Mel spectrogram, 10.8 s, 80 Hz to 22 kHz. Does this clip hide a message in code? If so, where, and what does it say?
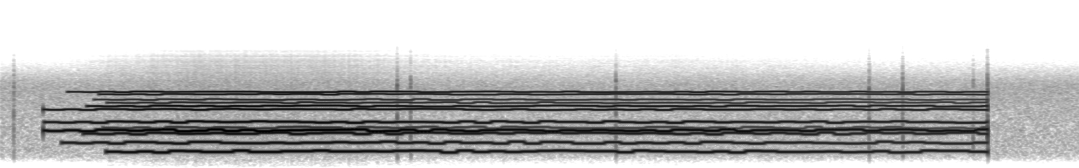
Yes: FT8 (several signals at once) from 0.4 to 9.9 s, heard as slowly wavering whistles, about 6.25 baud, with static crashes.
